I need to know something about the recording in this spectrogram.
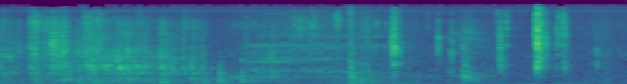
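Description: Handling noise: light rustling and scattered small clicks, with a few sharper clicks in the second half, as the camera is picked up and turned around.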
